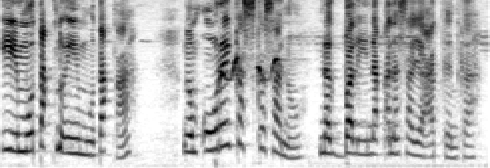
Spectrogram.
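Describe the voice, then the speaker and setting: A woman's voice: sits high, normal speed, close to an everyday voice. A woman playing a fed-up, indignant friend in an Ilocano comedy radio drama, speaking emphatically with an Ilocano accent. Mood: furious, scolding. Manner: emphatic, scolding.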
